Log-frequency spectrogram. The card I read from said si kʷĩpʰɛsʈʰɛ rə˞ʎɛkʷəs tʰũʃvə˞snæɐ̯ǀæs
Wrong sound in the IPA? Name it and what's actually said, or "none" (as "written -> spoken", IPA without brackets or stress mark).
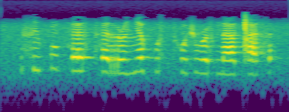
ʈʰ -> tʰ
